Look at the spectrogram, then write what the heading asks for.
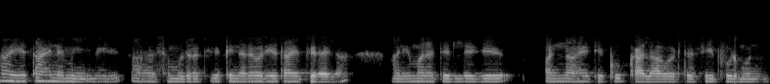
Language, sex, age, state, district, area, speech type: Marathi, male, 18-30, Maharashtra, Jalna, urban, conversation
